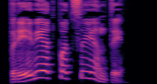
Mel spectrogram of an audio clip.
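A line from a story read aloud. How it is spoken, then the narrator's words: Brisk cheerful reply. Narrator (Russian): Бодро откликнулся Брэндон Уолкс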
